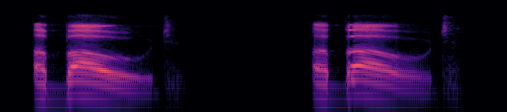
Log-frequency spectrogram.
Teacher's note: the apostrophe now comes over the second syllable so therefore bode must be stressed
